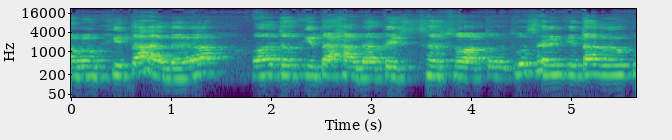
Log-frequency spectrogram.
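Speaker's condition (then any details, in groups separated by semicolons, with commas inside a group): Cerebral palsy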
